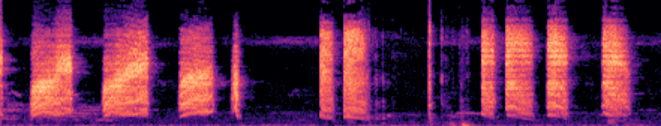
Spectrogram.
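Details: Wild long-tailed shrike producing a series of loud, harsh, scolding rasps in uneven bursts, some long and some clipped, with a short pause midway and a brief low thump.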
